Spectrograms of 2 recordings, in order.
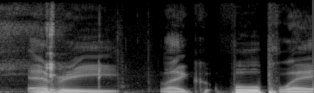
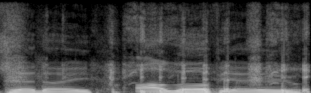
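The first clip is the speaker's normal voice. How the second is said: very slow, even, drawn-out delivery; 2 semitones higher than usual. Showing that a real voice sounds like Forrest Gump: Forrest Gump voice. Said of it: "my real voice is like Forrest Gump".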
